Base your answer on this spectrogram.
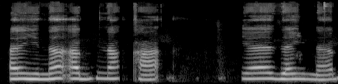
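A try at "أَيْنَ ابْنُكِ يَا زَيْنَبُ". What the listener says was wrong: Enggak, alifnya jangan dibaca. Jangan fathah. Jangan dipatahkan.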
